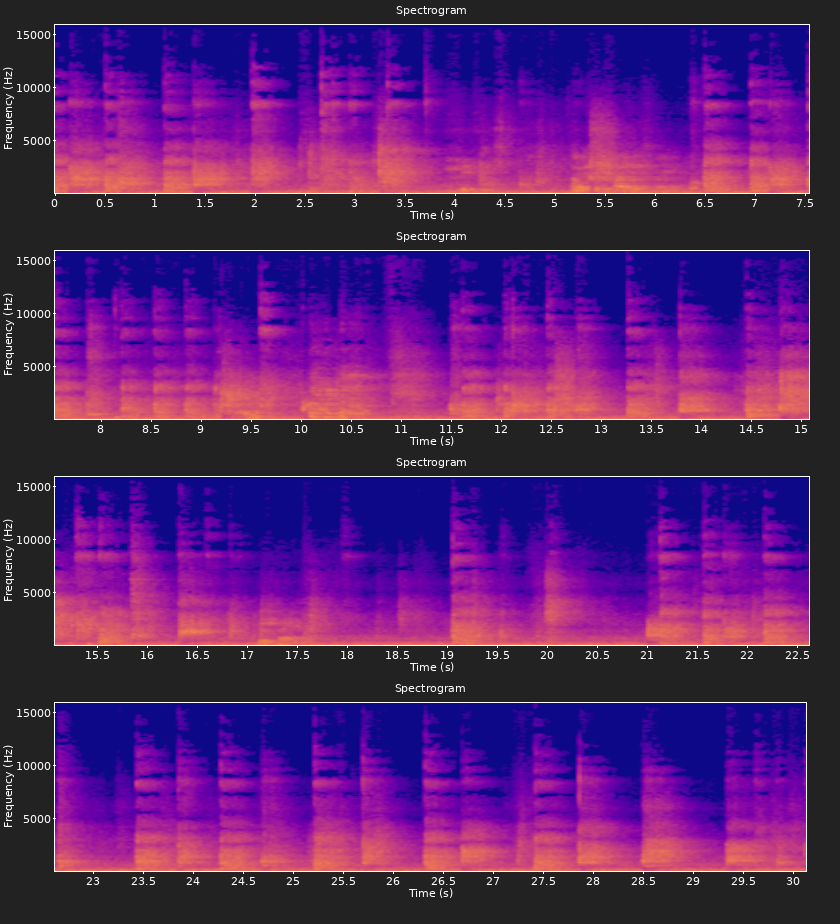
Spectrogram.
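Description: Table tennis ball being hit back and forth, striking paddles and table in a long run of sharp, quick clicks, with voices in the background.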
